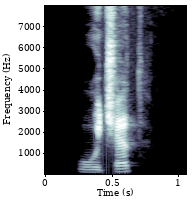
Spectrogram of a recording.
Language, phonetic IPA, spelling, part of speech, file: Russian, [ˈut͡ɕət], учат, verb, Ru-учат.ogg
- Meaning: third-person plural present indicative imperfective of учи́ть (učítʹ)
